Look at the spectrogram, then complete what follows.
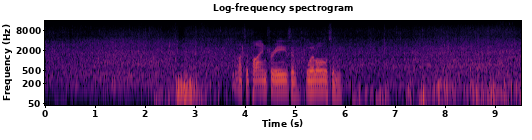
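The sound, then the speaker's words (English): Steady rushing of creek water runs through the whole recording, a constant outdoor wash with a person briefly speaking over it partway through. “And I could also take her in the car and show her the creek when we take off.”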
